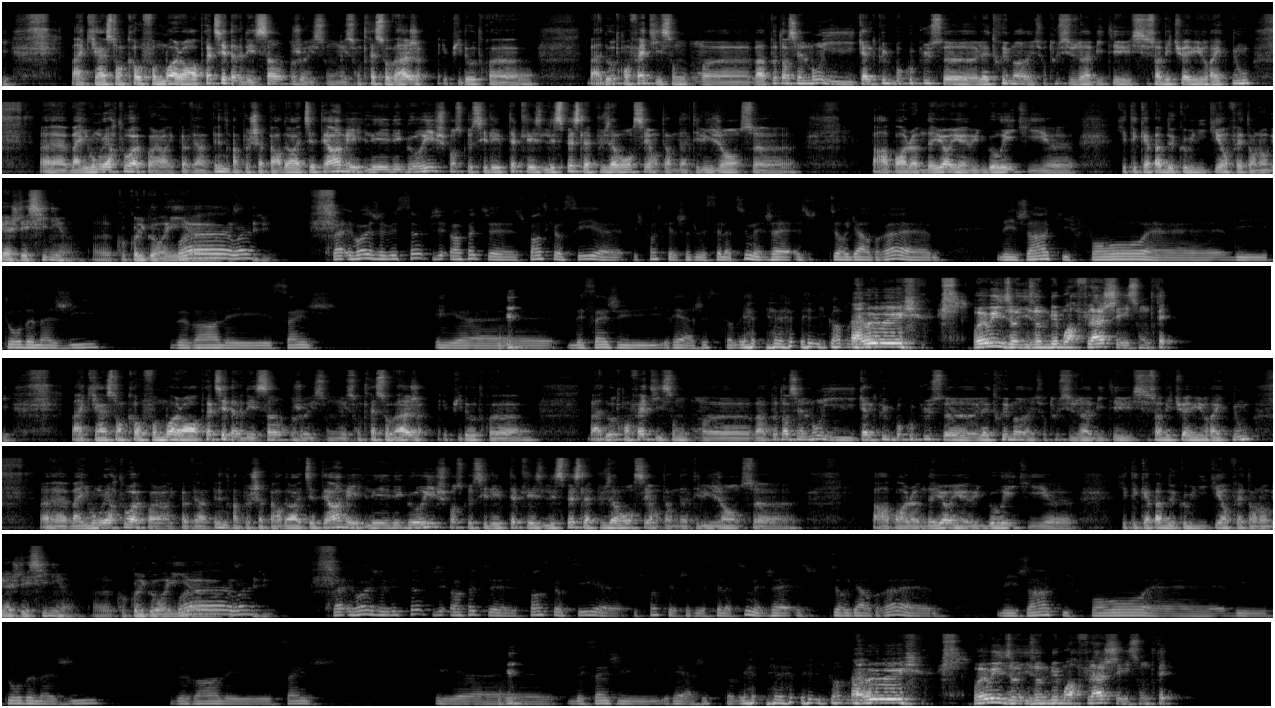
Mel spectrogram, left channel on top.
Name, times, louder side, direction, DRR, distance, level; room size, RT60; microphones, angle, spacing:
voice 1, 0.0-4.2 4.5-21.1 21.4-27.6 28.5-28.8 43.2-43.3 46.6-49.8, left 2 dB, 90° left, 1.1 m, -24 dB
voice 2, 27.2-28.0 28.7-34.8 35.4-39.1 39.8-41.4 42.5-46.8, left 4 dB, 60° left, 0.5 m, -30 dB
11.0 x 4.1 x 3.4 m
head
